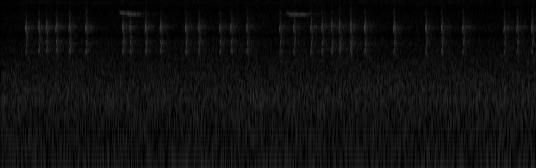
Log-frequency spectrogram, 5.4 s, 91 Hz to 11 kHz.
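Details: Eurasian wren foraging for insects in woods, July 2014, repeats rapid high dry ticks in short clusters throughout, with two brief thin whistles from another source above.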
